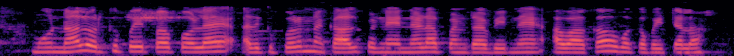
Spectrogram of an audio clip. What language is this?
Tamil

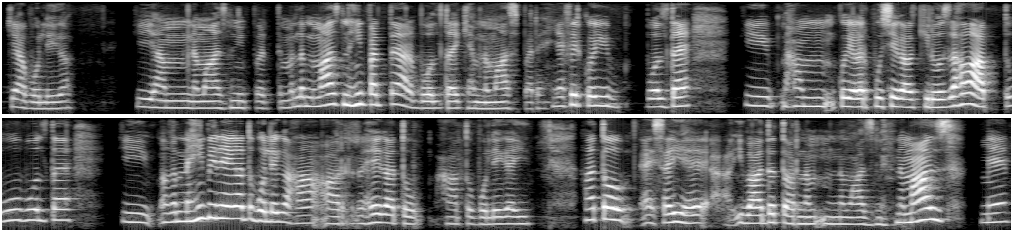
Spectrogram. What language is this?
Urdu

